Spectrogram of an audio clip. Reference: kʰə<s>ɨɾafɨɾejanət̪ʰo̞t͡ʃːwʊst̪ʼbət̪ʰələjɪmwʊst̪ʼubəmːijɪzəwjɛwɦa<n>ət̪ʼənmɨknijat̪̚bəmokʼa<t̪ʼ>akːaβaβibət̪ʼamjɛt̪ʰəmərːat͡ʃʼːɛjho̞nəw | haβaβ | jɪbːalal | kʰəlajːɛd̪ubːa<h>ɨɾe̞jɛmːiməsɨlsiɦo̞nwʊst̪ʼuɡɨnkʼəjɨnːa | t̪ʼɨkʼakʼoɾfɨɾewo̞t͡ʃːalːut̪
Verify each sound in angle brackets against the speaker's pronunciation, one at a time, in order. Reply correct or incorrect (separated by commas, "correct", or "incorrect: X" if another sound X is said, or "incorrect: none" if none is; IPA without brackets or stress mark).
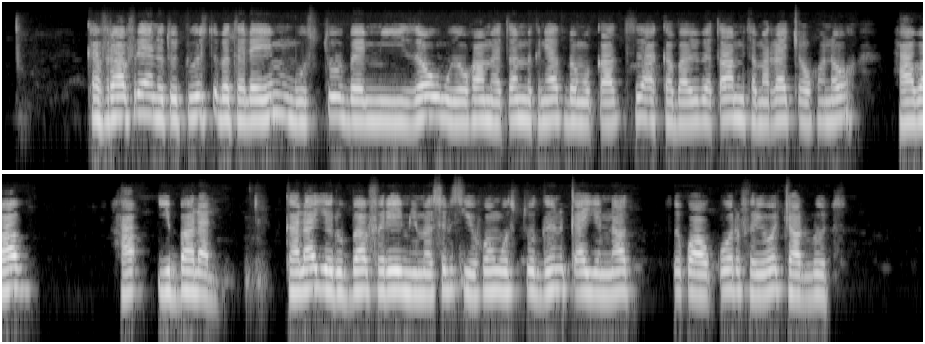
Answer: incorrect: f, incorrect: m, incorrect: t̪, incorrect: f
